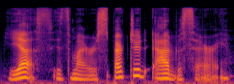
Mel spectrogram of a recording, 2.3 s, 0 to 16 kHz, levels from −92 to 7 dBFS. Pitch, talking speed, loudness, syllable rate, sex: 175 Hz, 130 wpm, -21 LUFS, 4.6 syllables/s, female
